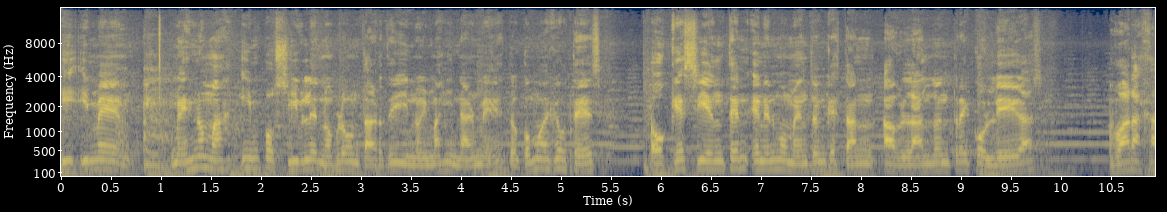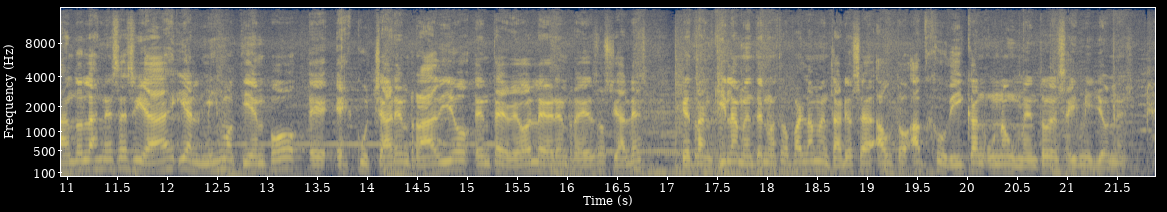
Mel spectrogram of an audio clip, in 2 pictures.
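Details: Adult male speaker; Normal speech.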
